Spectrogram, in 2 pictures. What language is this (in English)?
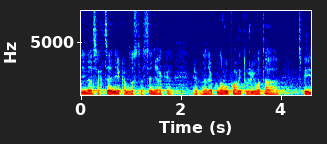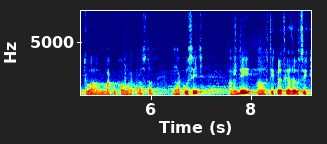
Slovak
